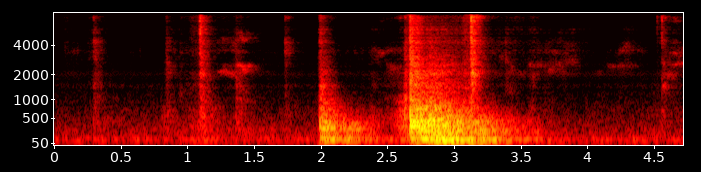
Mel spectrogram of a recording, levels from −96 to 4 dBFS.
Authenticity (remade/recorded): remade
